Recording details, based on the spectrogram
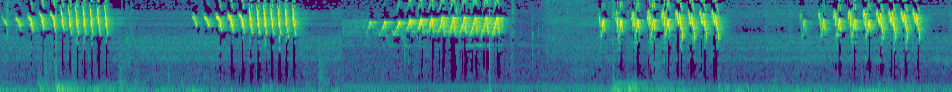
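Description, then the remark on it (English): A Wilson's Warbler sings five times, each song a quick, bright chatter of sharp chip notes lasting a second or two, separated by short pauses, with a faint low hum underneath. “help you identify the Wilson's Warbler”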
